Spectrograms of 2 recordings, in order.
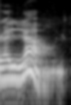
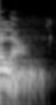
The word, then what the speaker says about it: alone: Mas o Elton John canta mais up here alone. Ok? Então, rocket man burning out his fuse up here alone. Alone. Não pronuncie a letra E no final.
